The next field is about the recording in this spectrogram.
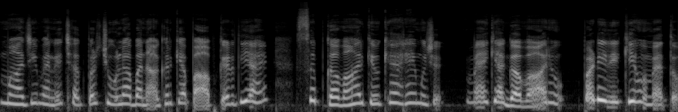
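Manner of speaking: crying through the words, tearful, pitched very high. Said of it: "तुम रो क्यों रही हो?".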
